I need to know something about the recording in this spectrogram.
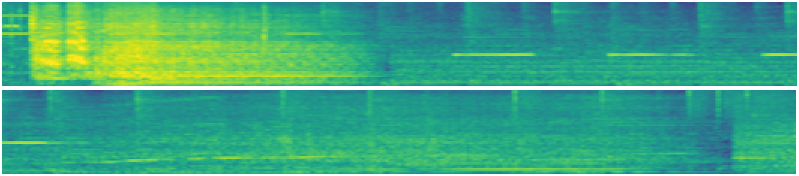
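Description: CAT skid-steer loader's diesel engine starting with a loud burst that settles within about two seconds into a steady run. Three short beeps about a second apart follow, and the engine note rises about six seconds in.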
